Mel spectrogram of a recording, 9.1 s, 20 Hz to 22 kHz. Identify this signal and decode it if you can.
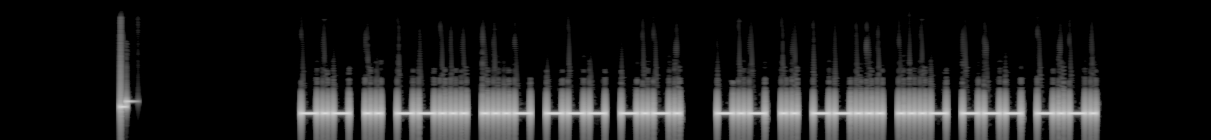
Morse code, heard as a keyed tone, about 30 wpm, 700 Hz. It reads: KI7VOC KI7VOC
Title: USA Call Signs Repeated 2x 30wpm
